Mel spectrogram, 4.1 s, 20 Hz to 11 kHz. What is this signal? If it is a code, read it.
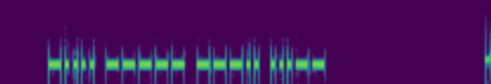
Morse code, heard as a keyed tone, about 34 wpm, 700 Hz. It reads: 6083
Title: Numbers - 4-Digit 35wpm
